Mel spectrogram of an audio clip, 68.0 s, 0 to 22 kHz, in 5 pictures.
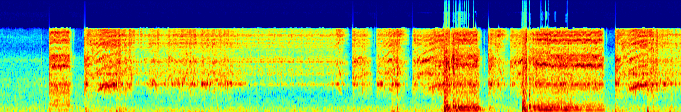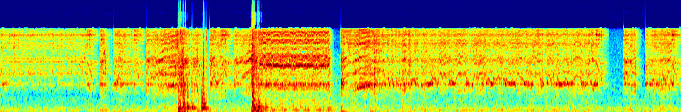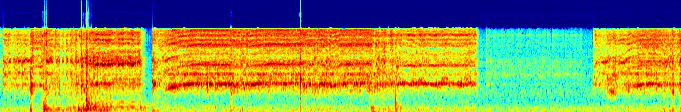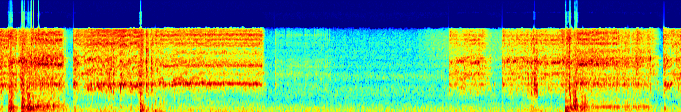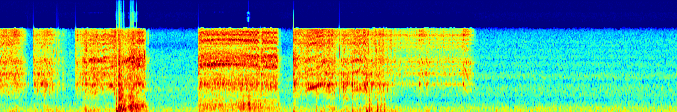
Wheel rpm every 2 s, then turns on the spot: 70, 210, 180, 120, 170, 150, 190, 130, 160, 140, 190, 230, 180, 160, 180, 250, 290, 240, 90, 120, 240, 240, 190, 20, 0, 160, 180, 100, 150, 120, 190, 120, 0, 0.
36-38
